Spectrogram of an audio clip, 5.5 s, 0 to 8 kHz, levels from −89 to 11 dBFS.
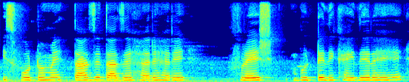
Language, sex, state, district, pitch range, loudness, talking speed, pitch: Hindi, female, Bihar, Sitamarhi, 225-235 Hz, -18 LUFS, 120 wpm, 230 Hz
